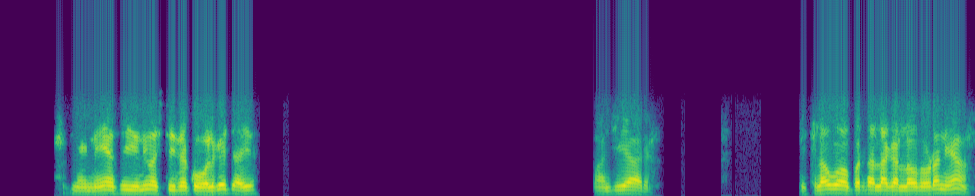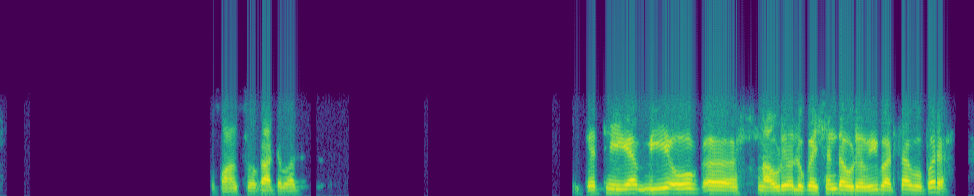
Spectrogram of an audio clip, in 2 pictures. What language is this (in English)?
Dogri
